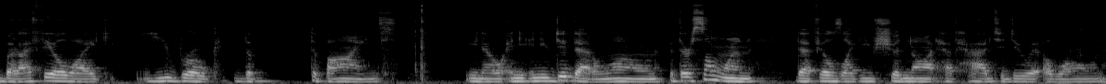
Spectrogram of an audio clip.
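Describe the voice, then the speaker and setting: In a room with audible echo, a woman with a very deep, low pitch talks at a fairly slow pace in a flat monotone. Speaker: tarot reader. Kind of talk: tarot reading monologue. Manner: slow, hesitant with fillers.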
